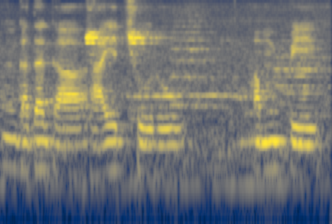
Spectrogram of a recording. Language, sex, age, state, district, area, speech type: Kannada, male, 60+, Karnataka, Kolar, rural, spontaneous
